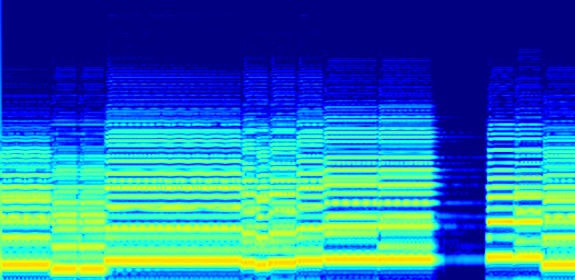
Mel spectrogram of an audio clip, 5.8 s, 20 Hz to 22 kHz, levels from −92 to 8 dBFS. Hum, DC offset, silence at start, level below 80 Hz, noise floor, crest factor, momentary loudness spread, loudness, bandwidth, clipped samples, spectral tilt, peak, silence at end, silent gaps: none; under 0.1%; 0 s; -78 dBFS; -54 dBFS; 10 dB; 2 LU; -25 LUFS; 8.6 kHz; under 0.1%; -7.5 dB/octave; -14 dBFS; 0 s; none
